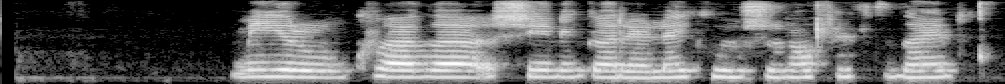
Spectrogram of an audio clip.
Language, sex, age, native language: Icelandic, female, 11, Lithuanian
